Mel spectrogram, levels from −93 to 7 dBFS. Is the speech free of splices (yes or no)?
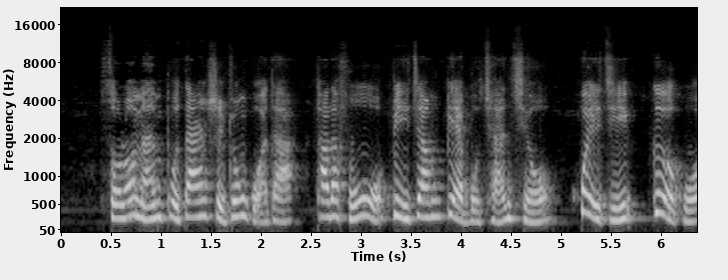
no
